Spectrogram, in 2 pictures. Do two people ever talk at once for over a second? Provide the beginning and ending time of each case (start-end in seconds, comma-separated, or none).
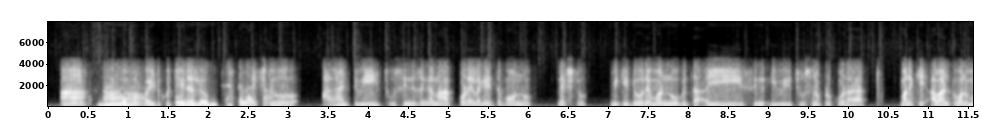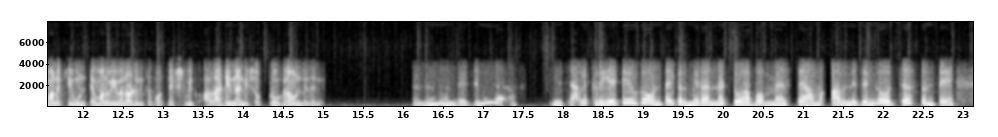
none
